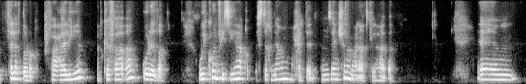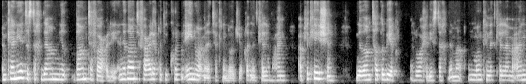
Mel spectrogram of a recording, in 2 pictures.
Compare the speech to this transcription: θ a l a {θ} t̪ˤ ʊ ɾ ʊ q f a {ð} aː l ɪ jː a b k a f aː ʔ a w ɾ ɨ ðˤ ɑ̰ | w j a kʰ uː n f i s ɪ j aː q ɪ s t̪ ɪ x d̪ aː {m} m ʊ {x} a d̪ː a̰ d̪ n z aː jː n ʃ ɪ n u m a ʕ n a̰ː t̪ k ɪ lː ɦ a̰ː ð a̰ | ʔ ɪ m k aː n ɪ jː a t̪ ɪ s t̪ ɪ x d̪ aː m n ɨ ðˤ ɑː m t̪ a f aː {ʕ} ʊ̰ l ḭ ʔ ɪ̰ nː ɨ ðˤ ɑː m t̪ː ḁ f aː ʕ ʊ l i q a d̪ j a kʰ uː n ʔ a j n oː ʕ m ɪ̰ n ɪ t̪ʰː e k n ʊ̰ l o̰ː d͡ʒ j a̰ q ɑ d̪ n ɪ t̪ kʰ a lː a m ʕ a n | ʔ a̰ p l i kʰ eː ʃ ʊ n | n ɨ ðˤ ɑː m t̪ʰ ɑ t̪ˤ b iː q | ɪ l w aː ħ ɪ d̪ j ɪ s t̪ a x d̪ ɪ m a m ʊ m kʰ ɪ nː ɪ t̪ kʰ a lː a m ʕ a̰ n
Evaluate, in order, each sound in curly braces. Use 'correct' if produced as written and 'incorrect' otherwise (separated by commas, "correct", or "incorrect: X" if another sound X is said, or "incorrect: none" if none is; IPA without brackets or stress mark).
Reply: correct, incorrect: ʕ, correct, incorrect: ħ, correct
